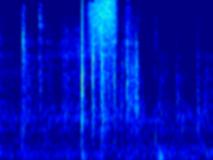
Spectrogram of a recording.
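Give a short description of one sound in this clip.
A sheet of paper rustles as it is picked up.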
